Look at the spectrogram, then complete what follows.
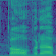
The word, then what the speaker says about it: Bovita: It is Bovita, but hey, everyone says Bovita, or it's a bunch of different things.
